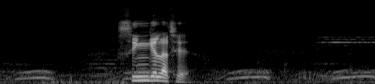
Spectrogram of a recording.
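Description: Domestic pigeons coo in a home loft, soft repeated low coos in the background while someone talks over them, with a brief louder burst of noise in the middle.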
